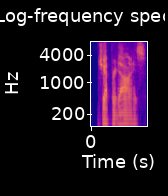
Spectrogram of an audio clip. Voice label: "jeopardize", American

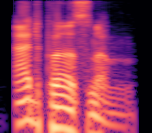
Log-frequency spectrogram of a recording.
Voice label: "ad personam", British

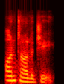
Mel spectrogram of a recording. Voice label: "ontology", Indian

